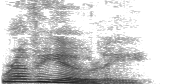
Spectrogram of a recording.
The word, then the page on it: ravioli: British English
